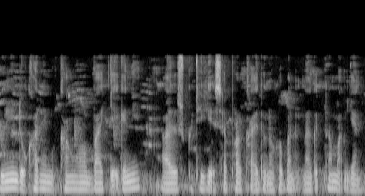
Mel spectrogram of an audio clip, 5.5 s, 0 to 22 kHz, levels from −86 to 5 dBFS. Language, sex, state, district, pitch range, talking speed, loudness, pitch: Garo, male, Meghalaya, West Garo Hills, 95-110 Hz, 140 wpm, -19 LUFS, 100 Hz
